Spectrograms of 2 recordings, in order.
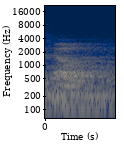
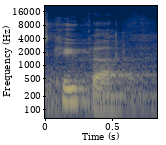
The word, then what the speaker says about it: Cowper: I was reminded of an old hymn by William, is it William Cooper or Cowper? I don't know how you pronounce it. – Cowper. – Is it Cowper? – Cooper. – I think it's Cooper, although it's spelt Cowper.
